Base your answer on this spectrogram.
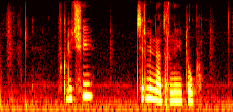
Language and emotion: Russian, neutral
